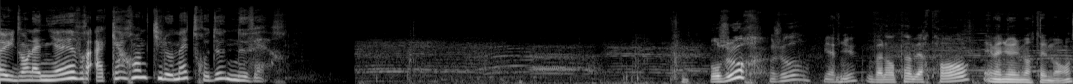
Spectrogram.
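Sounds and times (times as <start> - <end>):
speech: 0.0 - 2.9, 6.8 - 10.7
sheep bleating in a chorus: 3.6 - 7.7, 8.3 - 10.7.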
